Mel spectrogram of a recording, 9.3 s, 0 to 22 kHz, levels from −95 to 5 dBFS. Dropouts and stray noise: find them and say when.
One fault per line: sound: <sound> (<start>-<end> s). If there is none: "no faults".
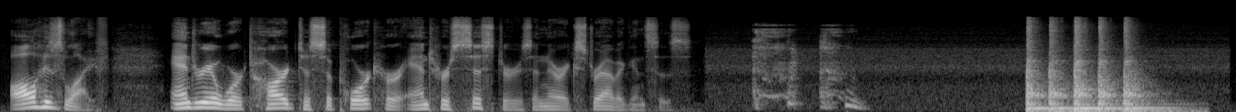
sound: cough (5.6-6.5 s)
sound: thud (7.7-9.1 s)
